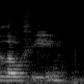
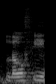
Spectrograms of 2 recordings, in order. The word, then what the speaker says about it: lo-fi: but we could be i love loafie i don't even know if i say it right low fee hip hop lo-fi hip-hop low-fee it's lofi okay all right by the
